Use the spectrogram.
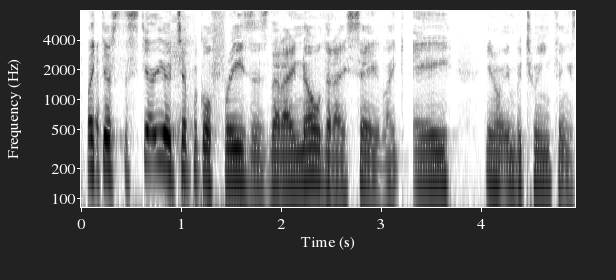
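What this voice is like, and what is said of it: Canadian accent. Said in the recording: “I can hear your Canadian accent... Yes. Yeah, you do.”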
